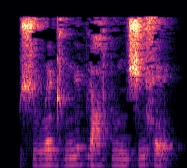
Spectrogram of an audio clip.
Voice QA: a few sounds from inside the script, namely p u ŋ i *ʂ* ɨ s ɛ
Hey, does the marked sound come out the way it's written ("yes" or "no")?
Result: no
